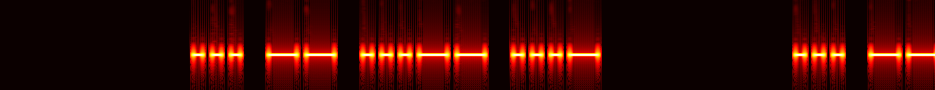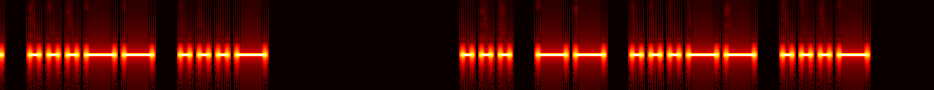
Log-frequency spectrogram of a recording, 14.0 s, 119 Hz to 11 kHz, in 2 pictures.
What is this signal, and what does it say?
Morse code, heard as a keyed tone, about 17 wpm, 700 Hz. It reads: SM3V SM3V SM3V
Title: DXCC-100 Call Signs - 4 Characters - Repeated 3x - 17wpm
